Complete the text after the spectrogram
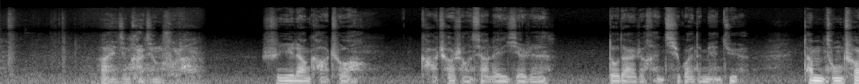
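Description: A young man speaks urgently, close by.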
